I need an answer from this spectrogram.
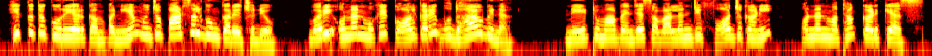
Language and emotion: Sindhi, angry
